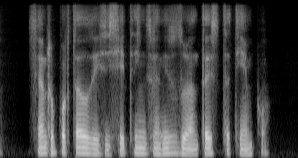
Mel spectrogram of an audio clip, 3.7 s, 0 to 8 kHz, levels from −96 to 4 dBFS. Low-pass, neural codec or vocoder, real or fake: 7.2 kHz; codec, 16 kHz, about 1 kbps, DyCAST, with the encoder's durations; fake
